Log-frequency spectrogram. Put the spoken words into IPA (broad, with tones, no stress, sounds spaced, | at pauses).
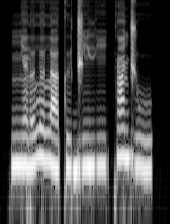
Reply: ɲ ɛ̃˨ ɾ ə˦ l ə˧ l a˨ t ɨ˨ d͡ʒ i˨ j iː˨ k ã˦ d͡ʒ u˨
